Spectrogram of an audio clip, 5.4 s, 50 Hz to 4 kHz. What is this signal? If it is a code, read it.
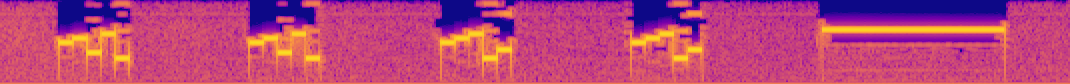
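Five-tone selective call (ZVEI), heard as quick runs of five tones, tones of about 70 ms. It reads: 89503 89503 89036 89036
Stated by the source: Five-tone ZVEI selective call received on SDR by Feuerwehr Orlamünde.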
